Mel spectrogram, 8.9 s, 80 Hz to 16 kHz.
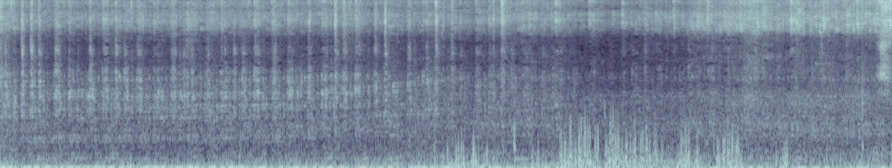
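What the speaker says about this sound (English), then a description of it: "Stock exhaust." A 1968 Dodge Monaco 500 convertible with a big-block engine and stock exhaust idles outdoors, a loud, steady low rumble with a slight lope that runs the whole time, faint handling sounds near the end.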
